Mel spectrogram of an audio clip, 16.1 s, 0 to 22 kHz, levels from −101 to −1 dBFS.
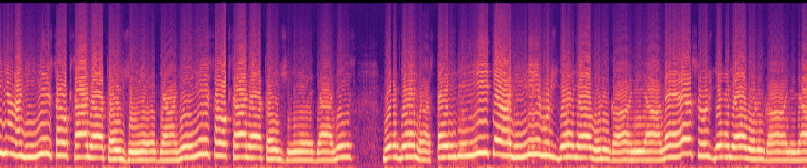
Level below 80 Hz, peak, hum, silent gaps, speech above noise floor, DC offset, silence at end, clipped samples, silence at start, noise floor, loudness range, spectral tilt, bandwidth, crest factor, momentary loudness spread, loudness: -40 dBFS; -2 dBFS; none; none; 31 dB; under 0.1%; 0 s; under 0.1%; 0 s; -39 dBFS; 2 LU; -6 dB/octave; 19 kHz; 6 dB; 3 LU; -8 LUFS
